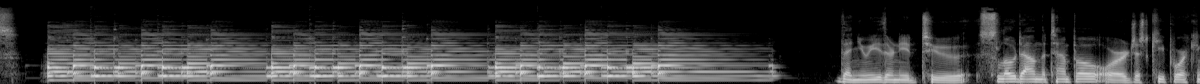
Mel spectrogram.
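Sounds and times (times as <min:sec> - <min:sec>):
banjo picked in rolls: 0:00.4 - 0:07.8.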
